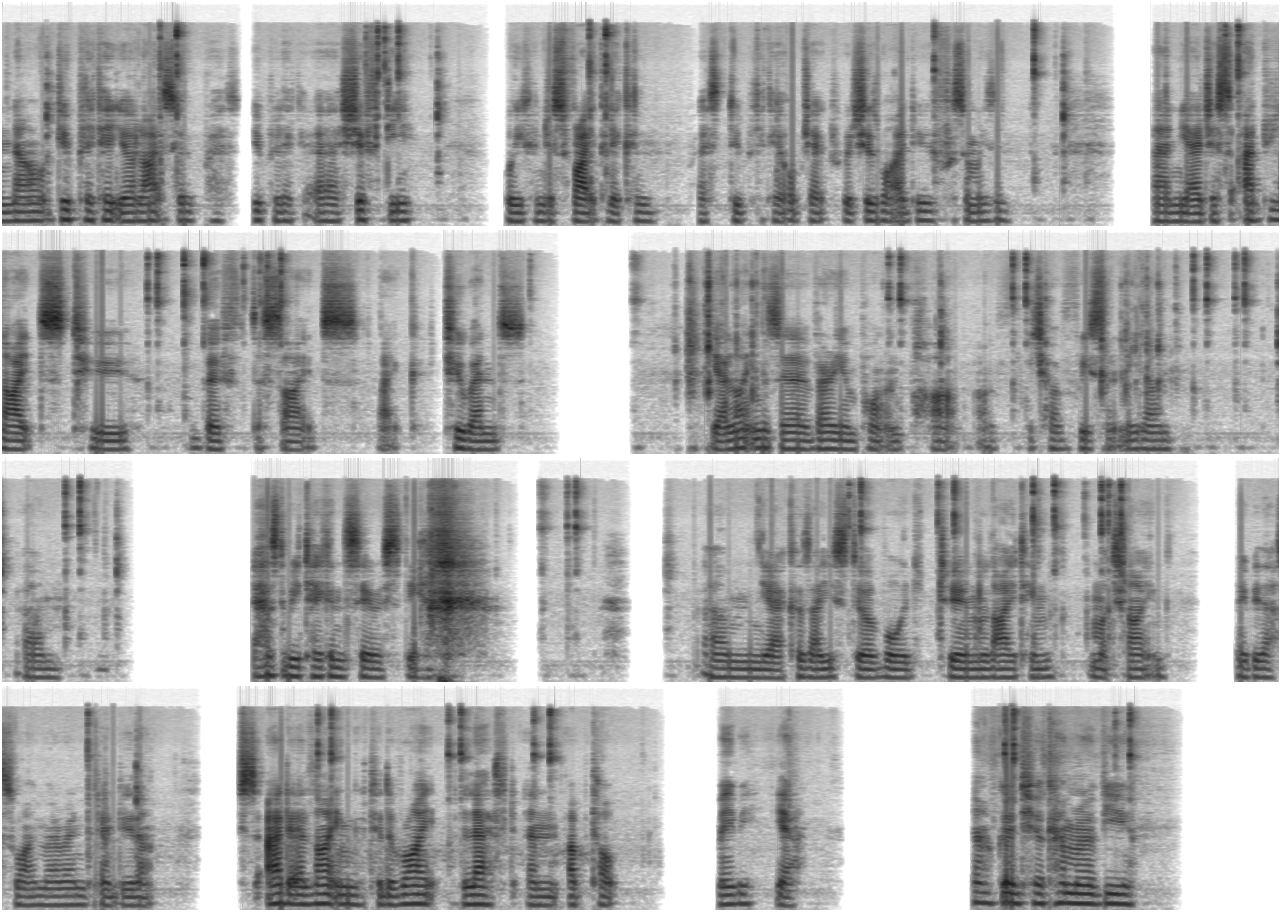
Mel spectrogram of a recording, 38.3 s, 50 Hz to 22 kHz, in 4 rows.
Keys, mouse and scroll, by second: 0.9 middle click, 1.9-3.7 right drag, 4.0-5.2 middle drag, 5.2-6.6 right drag, 6.6 scroll up 2, 7.8 click, 8.9 middle click, 9.1 scroll down 1, 9.3 g, 10.8 g, 12.0 right click, 14.5 click, 15.7 g, 17.9 middle drag, 18.1 scroll down 2, 18.4 click, 18.8 scroll up 3, 19.1 a, 19.4 g, 20.1 click, 20.4 middle drag, 20.7 scroll down 2, 20.9 click, 21.3-21.7 middle drag, 21.7-22.0 scroll down 2, 22.3-23.7 middle drag, 23.7 g, 24.9 click, 25.6-26.0 middle drag, 26.0-26.5 scroll up 1, 27.1 click, 27.9 click, 28.6 right click, 29.4 x, 29.8 middle click, 30.3 scroll up 2, 31.3 click, 32.2 click, 33.0 click, 35.4 scroll up 4, 36.4 drag, 37.4 click.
